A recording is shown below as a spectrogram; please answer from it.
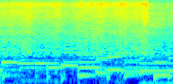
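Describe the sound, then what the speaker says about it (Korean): Sliced cucumber and red chili stir-fry in a hot pan with a steady, close, dense sizzle and the soft scrape of stirring, with no voices over it. "후추 톡톡 넣고 살짝 볶아주면 끝!"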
